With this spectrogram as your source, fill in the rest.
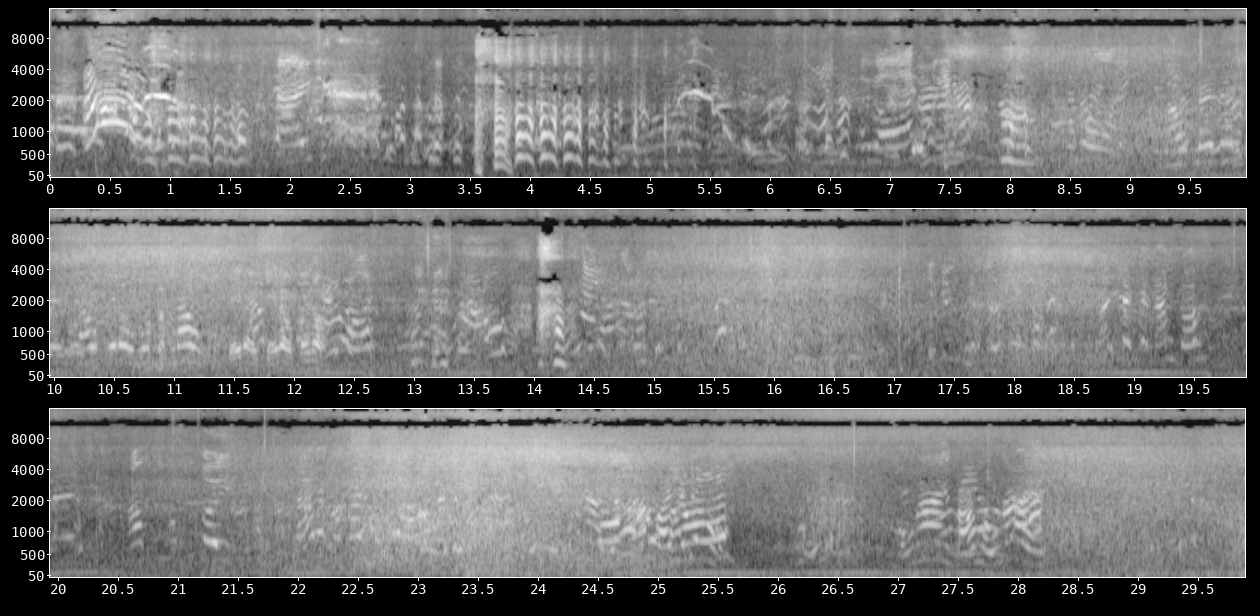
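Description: Women talk and call out to one another outdoors.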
